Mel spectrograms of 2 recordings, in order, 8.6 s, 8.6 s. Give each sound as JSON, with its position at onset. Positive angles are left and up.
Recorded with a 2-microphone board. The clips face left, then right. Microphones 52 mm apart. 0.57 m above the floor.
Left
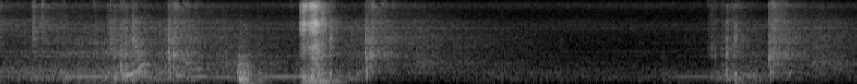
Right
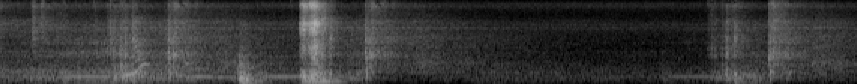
{"t": 1.3, "sound": "a child speaking", "side_deg": 0, "distance_m": 0.7}
{"t": 3.0, "sound": "writing", "side_deg": -10, "distance_m": 1.8}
